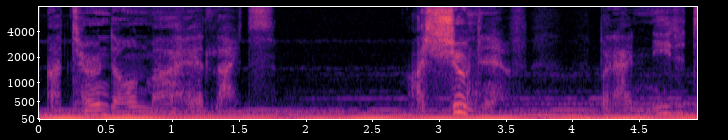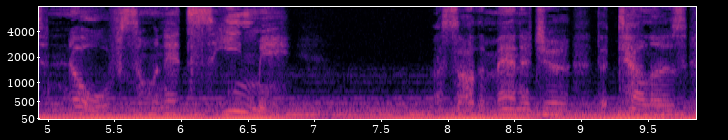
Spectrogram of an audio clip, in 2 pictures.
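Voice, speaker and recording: An actor playing a weary, middle-aged bank robber confessing in an audio drama, telling his story with dramatic pauses and hushed asides. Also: mid-range voice, lightly acted. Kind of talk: dramatic first-person audio drama narration. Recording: music under the voice.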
